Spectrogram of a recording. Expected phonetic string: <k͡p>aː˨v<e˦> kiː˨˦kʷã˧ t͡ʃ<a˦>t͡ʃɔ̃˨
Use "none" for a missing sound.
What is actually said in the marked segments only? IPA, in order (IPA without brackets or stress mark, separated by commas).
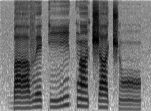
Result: ɡ͡b, e˧, a˧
